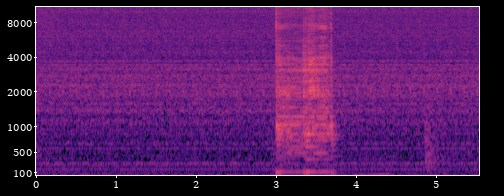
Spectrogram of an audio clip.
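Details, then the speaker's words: Teac FD-55GFR 5.25-inch floppy drive connected through an NEC UF0001 USB controller and a 26-to-34-pin adapter, booting from old disks: low hum, then a short buzzing seek burst; normal seek and read. "so um you could see that this good old drive uh hooked up to the the usb controller plugged into the computer it could read write stuff boot you could copy files still works"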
